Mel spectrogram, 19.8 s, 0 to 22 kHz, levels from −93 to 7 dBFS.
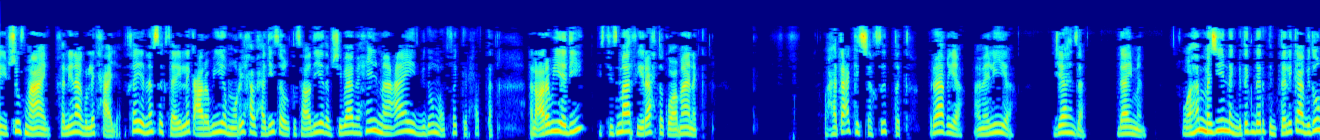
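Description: WMA compression runs through the whole of this speech recording, from start to finish. There is no content above about 10.1 kHz, and the voice carries a plainly audible ringing, washy smear with a hiss that swells and fades along with the signal. That is likely the work of an early WMA encoder at a low bitrate, around 32 kbps. Its long transform blocks spread quantisation noise over tens of milliseconds and zero out weaker spectral detail.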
